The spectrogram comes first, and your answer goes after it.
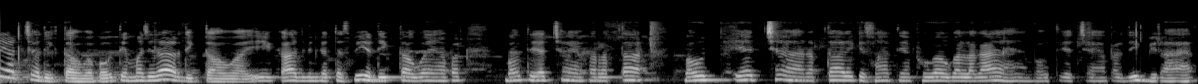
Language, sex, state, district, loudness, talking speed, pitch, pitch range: Hindi, male, Chhattisgarh, Sarguja, -21 LUFS, 215 wpm, 175 Hz, 165-190 Hz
